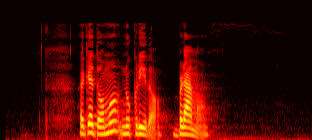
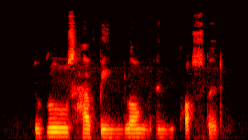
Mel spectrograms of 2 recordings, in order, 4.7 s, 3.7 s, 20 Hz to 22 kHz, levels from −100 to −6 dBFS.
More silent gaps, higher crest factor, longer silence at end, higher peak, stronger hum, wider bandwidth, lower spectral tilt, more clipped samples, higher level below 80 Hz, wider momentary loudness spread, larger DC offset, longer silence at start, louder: neither; about the same, 20 dB vs 18 dB; first, 1.55 s vs 0.4 s; first, -20 dBFS vs -26 dBFS; neither; second, 11.5 kHz vs 15.5 kHz; first, -6.5 dB/octave vs -4.5 dB/octave; neither; first, -70 dBFS vs -86 dBFS; about the same, 13 LU vs 13 LU; neither; first, 1.2 s vs 0.5 s; first, -36 LUFS vs -44 LUFS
